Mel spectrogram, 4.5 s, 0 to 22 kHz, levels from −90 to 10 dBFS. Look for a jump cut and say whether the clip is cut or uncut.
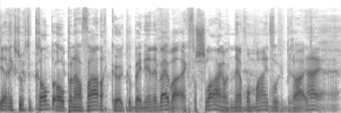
cut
